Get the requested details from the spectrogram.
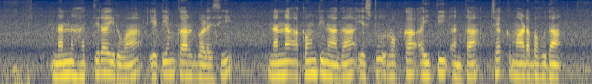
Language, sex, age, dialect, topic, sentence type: Kannada, male, 25-30, Central, banking, question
